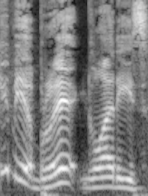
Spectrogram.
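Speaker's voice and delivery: put-on Scottish accent, loud and swooping. Showing how the name Gladys sounds if you were Scottish, Scottish accent. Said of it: "if you were Scottish".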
